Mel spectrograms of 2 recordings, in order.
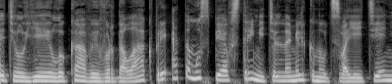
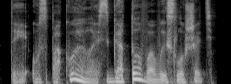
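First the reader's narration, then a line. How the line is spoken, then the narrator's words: Sighing, through gritted teeth. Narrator (Russian): Белинда со вздохом процедила сквозь зубы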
